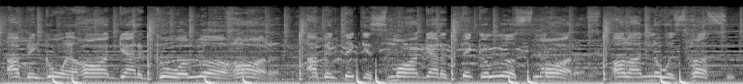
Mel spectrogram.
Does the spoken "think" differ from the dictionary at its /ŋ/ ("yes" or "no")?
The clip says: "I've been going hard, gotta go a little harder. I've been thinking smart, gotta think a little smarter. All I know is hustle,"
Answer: yes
